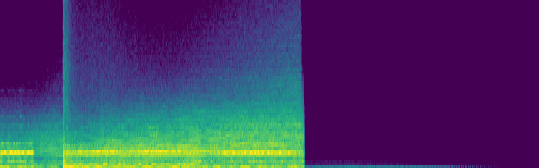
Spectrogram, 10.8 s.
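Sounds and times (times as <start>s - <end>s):
distress hits with no delay: 0.1s - 6.1s.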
